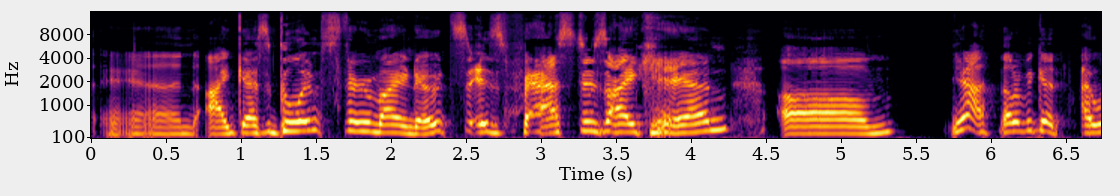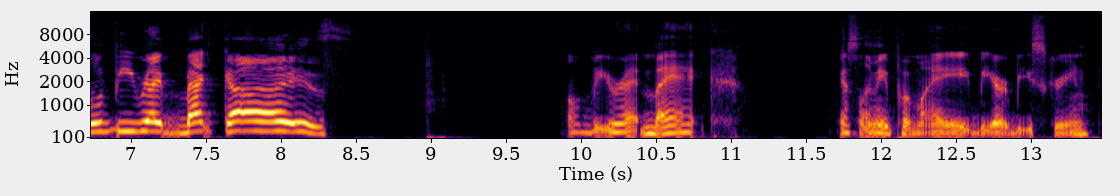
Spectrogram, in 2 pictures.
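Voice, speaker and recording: A woman's voice: mid-range voice, creaky, no room sound, clean studio sound. A woman game master chatting on a livestream in a bubbly, scattered way. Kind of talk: casual livestream chat.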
